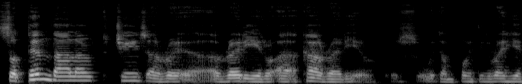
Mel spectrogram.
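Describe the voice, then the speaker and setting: This man talks with a non-native accent and hardly any pauses. His loudness swings widely. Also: moderate pace. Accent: foreign. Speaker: small YouTuber. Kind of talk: casual vlog talk. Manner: halting, many fillers.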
